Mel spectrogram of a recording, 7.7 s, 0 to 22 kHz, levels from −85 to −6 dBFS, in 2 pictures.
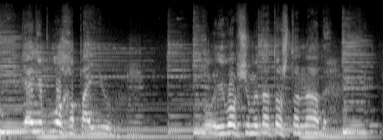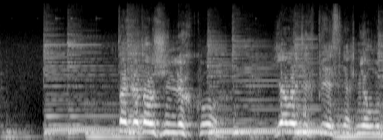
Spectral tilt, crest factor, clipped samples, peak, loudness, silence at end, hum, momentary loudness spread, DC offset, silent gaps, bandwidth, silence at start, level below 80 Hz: -5.5 dB/octave; 14 dB; under 0.1%; -4 dBFS; -20 LUFS; 0 s; none; 16 LU; under 0.1%; none; 17.5 kHz; 0 s; -54 dBFS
